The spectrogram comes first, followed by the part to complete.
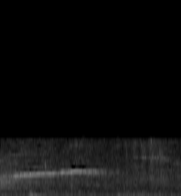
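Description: A pause in a man's speech: faint hiss of the recording that fades lower, with a thin faint tone gliding slightly upward during the first second.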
